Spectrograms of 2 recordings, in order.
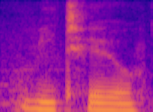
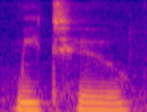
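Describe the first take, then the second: No difference in how they are said.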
